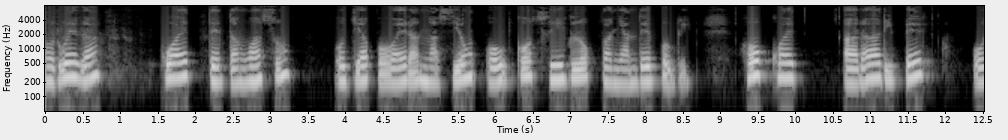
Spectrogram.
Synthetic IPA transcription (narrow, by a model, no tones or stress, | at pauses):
oɾweɡa | kʷaet̪ẽnt̪ãŋʷãsũ | o̰d͡ʒapo̰βaeɾa̰nasjõŋowkosiɡlopaɲãnd̪epo̰ɡḭ | hokʷae | aɾaɾipe | o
